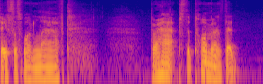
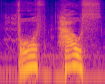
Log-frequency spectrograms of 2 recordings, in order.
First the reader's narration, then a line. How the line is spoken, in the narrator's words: Alton spat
